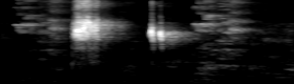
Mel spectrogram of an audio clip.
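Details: Greater green leafbird calling as if challenging an opponent: one loud rasping burst, then a quick double harsh chip and a softer fading buzz, with faint background hiss.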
